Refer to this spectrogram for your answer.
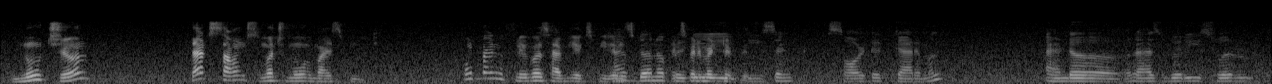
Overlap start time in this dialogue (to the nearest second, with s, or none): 6 s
